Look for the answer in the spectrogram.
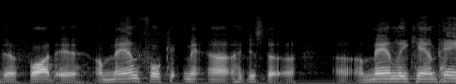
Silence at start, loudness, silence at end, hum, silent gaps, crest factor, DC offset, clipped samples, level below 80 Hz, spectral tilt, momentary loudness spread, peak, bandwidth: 0 s; -25 LUFS; 0 s; none; none; 20 dB; under 0.1%; under 0.1%; -54 dBFS; -6 dB/octave; 14 LU; -6 dBFS; 11 kHz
